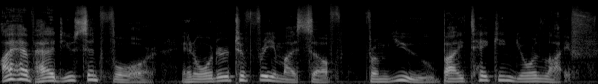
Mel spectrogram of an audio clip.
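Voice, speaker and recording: A man's medium-pitched voice with very wide pitch swings, fairly slow and with hardly any pauses. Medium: read story. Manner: suspicious, commanding.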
